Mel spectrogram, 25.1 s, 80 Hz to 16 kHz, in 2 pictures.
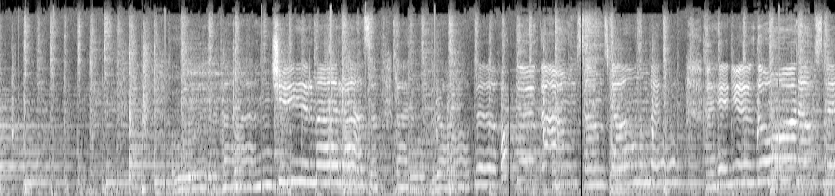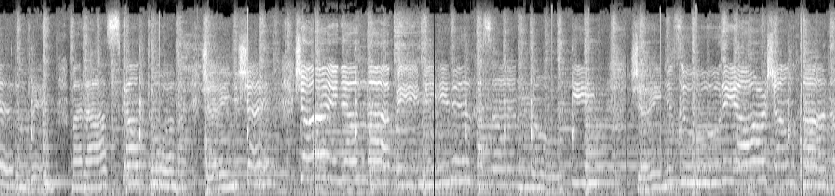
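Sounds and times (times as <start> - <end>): folk band playing: 0.0 - 25.0
woman singing: 2.4 - 25.0.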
